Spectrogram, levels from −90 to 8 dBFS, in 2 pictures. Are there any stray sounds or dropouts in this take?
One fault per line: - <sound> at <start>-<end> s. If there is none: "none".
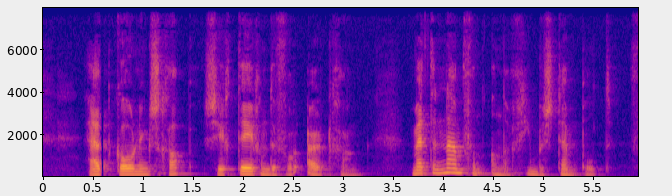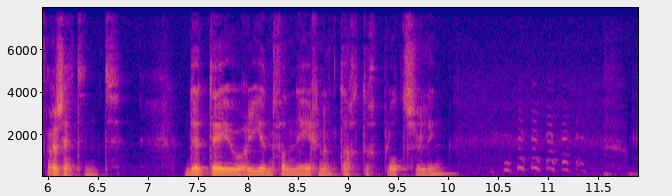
- dropout at 0.6-0.6 s
- laugh at 10.4-11.4 s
